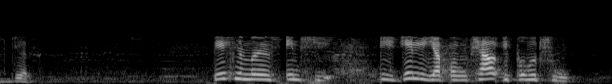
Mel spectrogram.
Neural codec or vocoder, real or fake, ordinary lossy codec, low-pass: codec, 44.1 kHz, 1.7 kbps, Pupu-Codec; fake; none; 3.6 kHz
